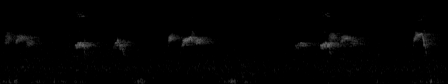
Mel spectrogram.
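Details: Decoy red-whiskered bulbul singing during trapping on a cold day of 12 degrees, 24 November 2017; quick bright chirped phrases of two or three notes, spaced about a second apart, over a low hiss.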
